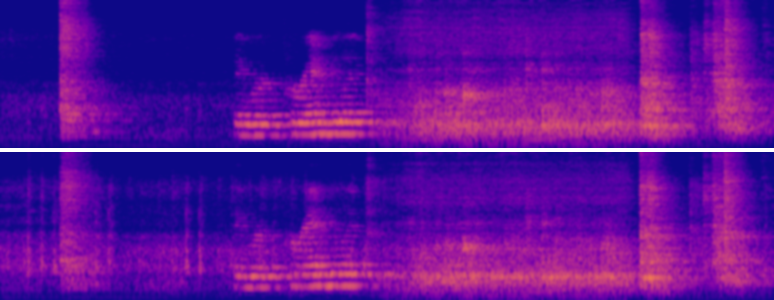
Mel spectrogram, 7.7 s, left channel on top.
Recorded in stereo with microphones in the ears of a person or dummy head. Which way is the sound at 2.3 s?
70° right (ahead or behind).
